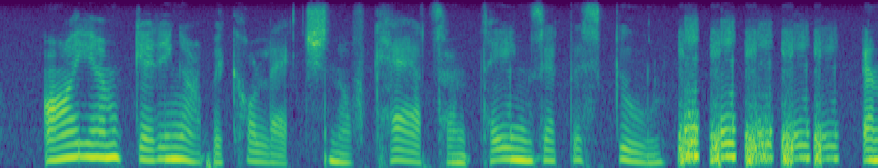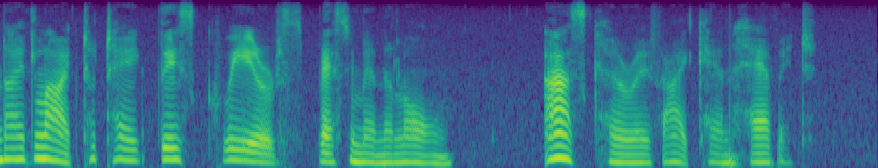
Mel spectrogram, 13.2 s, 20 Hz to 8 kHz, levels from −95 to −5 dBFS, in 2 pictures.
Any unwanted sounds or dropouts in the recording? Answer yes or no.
yes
